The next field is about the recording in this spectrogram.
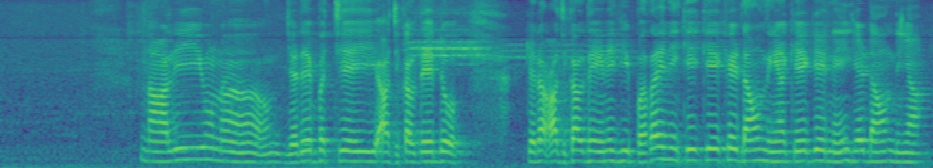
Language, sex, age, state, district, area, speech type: Dogri, female, 60+, Jammu and Kashmir, Jammu, urban, spontaneous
